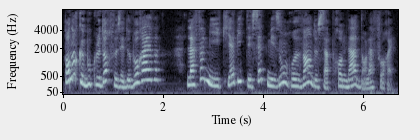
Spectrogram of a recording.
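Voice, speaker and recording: A woman reading a fairy tale aloud as a storyteller, in an expressive read-aloud manner. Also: on the high side, normal speed. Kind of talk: storybook narration.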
